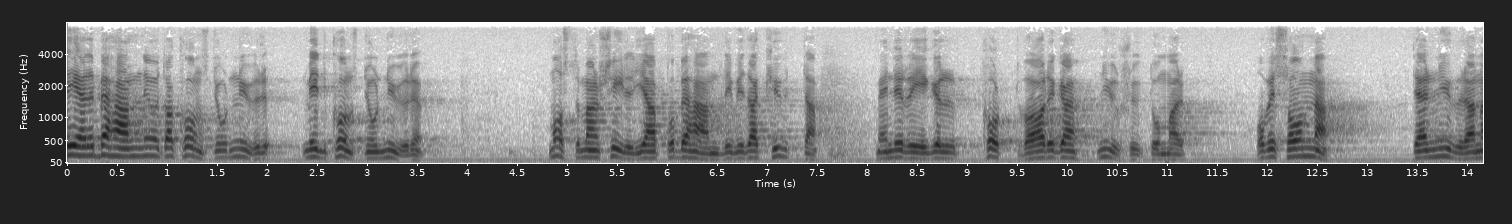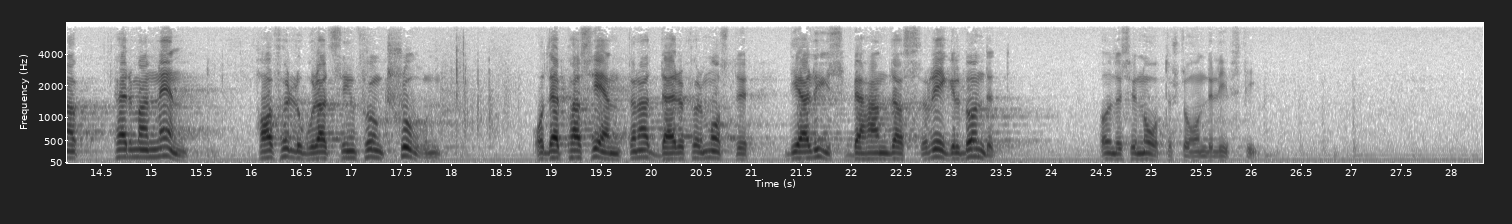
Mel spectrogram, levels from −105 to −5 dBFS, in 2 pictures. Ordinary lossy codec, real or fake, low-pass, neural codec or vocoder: none; real; 7.2 kHz; none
